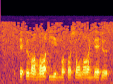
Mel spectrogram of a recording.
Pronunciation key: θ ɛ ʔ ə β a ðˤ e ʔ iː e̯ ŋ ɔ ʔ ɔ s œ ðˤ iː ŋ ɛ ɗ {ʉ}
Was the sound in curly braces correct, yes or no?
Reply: no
